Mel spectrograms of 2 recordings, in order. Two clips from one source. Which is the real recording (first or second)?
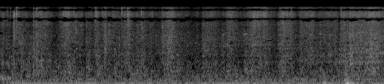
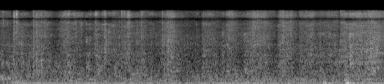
first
